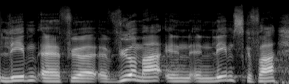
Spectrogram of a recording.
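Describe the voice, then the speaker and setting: A man speaks in a warm, animated tone. His pitch is fairly high. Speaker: preacher. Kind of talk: sermon. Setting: church. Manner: earnest, warm, conversational preaching with personal anecdotes; animated, rhetorical questions and direct address to congregation.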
